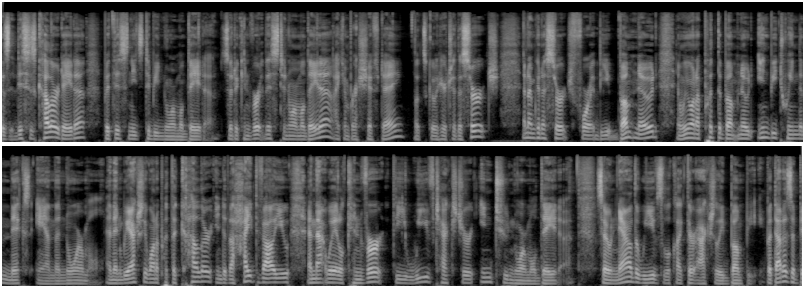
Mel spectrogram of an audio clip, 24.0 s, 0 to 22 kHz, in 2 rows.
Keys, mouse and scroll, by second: 0.0-9.5 drag, 12.7 click, 13.2-14.8 middle drag, 14.8 click, 16.3-17.1 scroll up 6, 20.6 scroll up 1, 21.1 scroll up 2.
